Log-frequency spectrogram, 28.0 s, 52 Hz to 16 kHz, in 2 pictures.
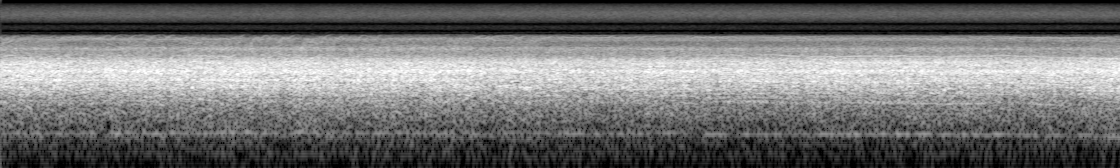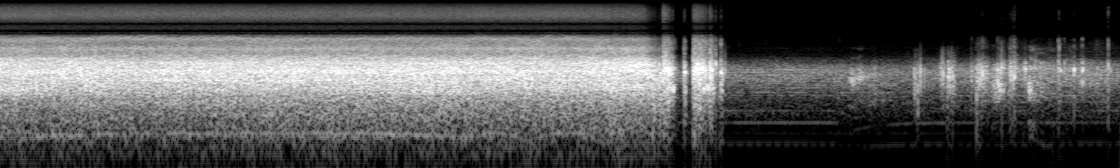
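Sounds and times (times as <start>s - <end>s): quadcopter propellers hissing: 0.1s - 22.4s
faint low hum: 22.6s - 28.0s.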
